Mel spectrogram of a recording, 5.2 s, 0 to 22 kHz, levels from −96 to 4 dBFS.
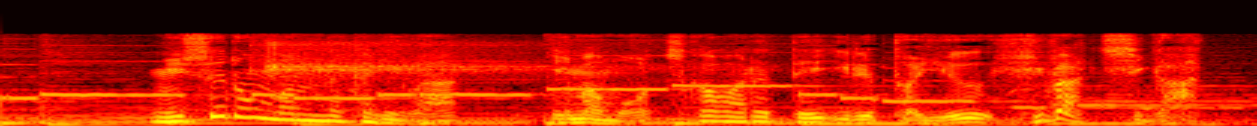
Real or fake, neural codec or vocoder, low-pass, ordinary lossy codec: fake; vocoder, 44.1 kHz, 128 mel bands every 256 samples, BigVGAN v2; 7.2 kHz; none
